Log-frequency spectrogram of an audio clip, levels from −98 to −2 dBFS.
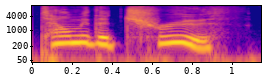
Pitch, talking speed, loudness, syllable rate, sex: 250 Hz, 210 wpm, -16 LUFS, 3.8 syllables/s, female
